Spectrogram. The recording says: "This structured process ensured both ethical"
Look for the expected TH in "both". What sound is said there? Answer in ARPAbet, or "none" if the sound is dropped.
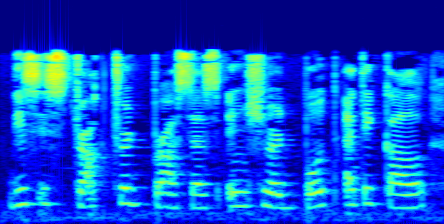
T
